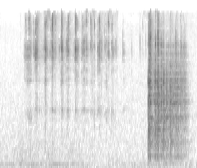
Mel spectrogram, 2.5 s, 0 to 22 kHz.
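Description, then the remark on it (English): Seven dice rattle in a quick series of light clicks, then spill out in a louder, dense clatter that lasts about half a second. Fairly loud, with no talking. “give me a roll. You guys are at 7 dice now.”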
